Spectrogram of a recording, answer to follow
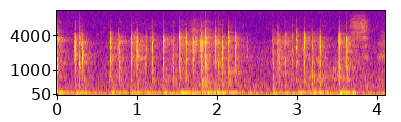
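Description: Typing on a computer keyboard: a fast run of key clicks, with a brief pause about two and a half seconds in.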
